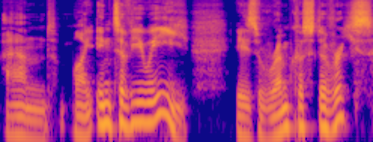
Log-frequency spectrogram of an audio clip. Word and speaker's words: de Vries: So it depends. The Dutch in general will say de Vries. Oh, I really butchered it. Okay. But I will pronounce it as de Vries.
